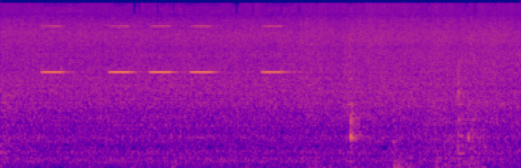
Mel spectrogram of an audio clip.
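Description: Two pounds of ground beef fry in a pan on an induction burner as it is chopped up, giving a soft sizzle with faint scraping and a few knocks, while a row of short electronic beeps sounds as the heat is lowered.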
